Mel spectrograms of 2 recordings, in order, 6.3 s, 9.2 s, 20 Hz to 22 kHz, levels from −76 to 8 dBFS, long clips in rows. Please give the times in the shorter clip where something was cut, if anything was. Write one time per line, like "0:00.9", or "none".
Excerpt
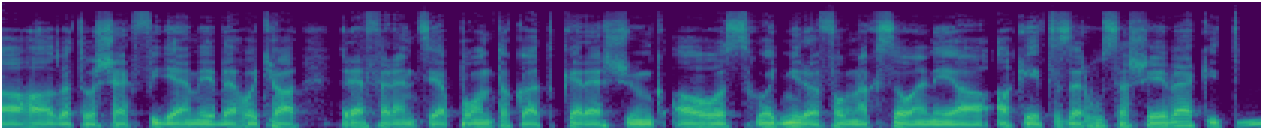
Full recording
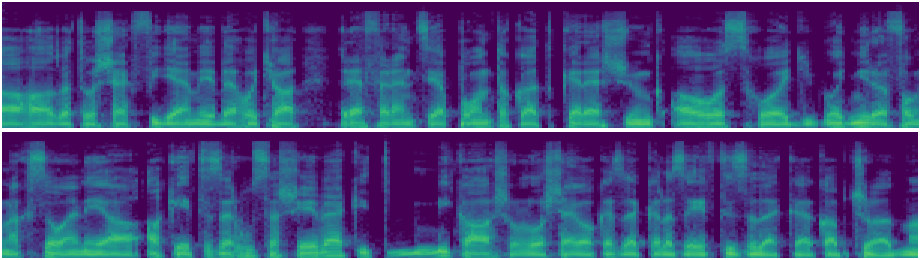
0:03.7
